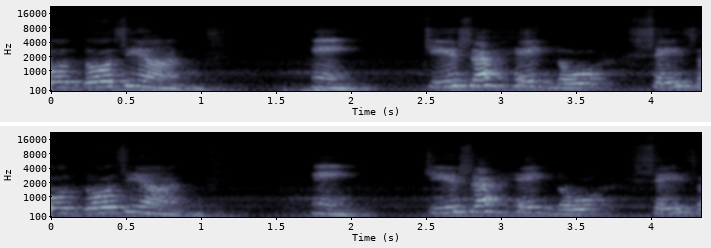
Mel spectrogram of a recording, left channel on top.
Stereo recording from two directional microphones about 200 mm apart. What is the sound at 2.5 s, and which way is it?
A woman's voice, 20° left (ahead or behind).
